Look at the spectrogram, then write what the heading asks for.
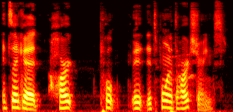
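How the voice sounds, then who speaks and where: A man's voice: sits high, normal speed, gravelly, darkish tone. A man giving casual, blunt commentary while watching a movie. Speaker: film commentator.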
